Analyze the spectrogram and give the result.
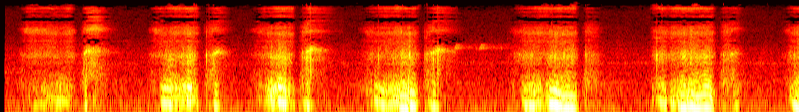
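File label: hrap snore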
